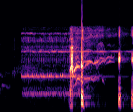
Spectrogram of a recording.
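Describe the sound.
Telephone ringing sound effect, a steady, bright electronic ring tone sustained for over a second, cut by a few sharp clicks.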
